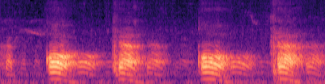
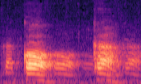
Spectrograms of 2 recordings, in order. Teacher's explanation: Jadi lidah yang belakang sedikit terasa terangkat. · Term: Huruf qaf dan kaf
